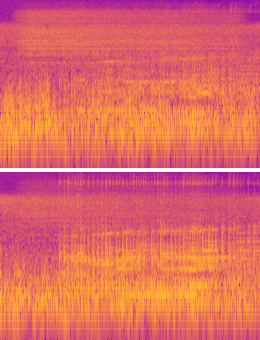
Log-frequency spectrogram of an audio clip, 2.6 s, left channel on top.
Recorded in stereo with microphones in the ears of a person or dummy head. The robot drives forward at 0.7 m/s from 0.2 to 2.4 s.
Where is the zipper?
55° right (ahead or behind), 0.8 m; by 2.6 s 20° right (ahead or behind), 1.7 m.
